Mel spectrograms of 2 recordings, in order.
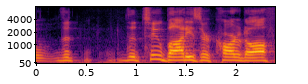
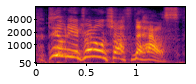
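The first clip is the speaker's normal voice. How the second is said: fast, high urgent ask; frantic question; 9 semitones higher, much faster than usual. Retold or imitated. Felicia asking the girl for adrenaline, frantic and fast. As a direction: rattle it off in a panic. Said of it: "she goes".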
